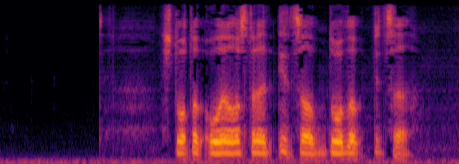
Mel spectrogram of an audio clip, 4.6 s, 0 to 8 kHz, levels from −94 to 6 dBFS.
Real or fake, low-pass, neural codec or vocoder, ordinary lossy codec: fake; 7.2 kHz; autoencoder, 22.05 kHz, a latent of 192 numbers a frame, VITS, trained on many speakers; MP3, 32 kbps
